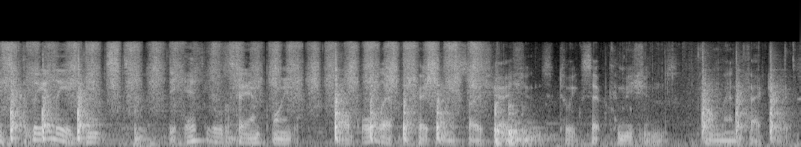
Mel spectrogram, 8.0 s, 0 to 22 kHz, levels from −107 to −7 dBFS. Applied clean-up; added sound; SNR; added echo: none; Hammer + Tools; -3 dB; none.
